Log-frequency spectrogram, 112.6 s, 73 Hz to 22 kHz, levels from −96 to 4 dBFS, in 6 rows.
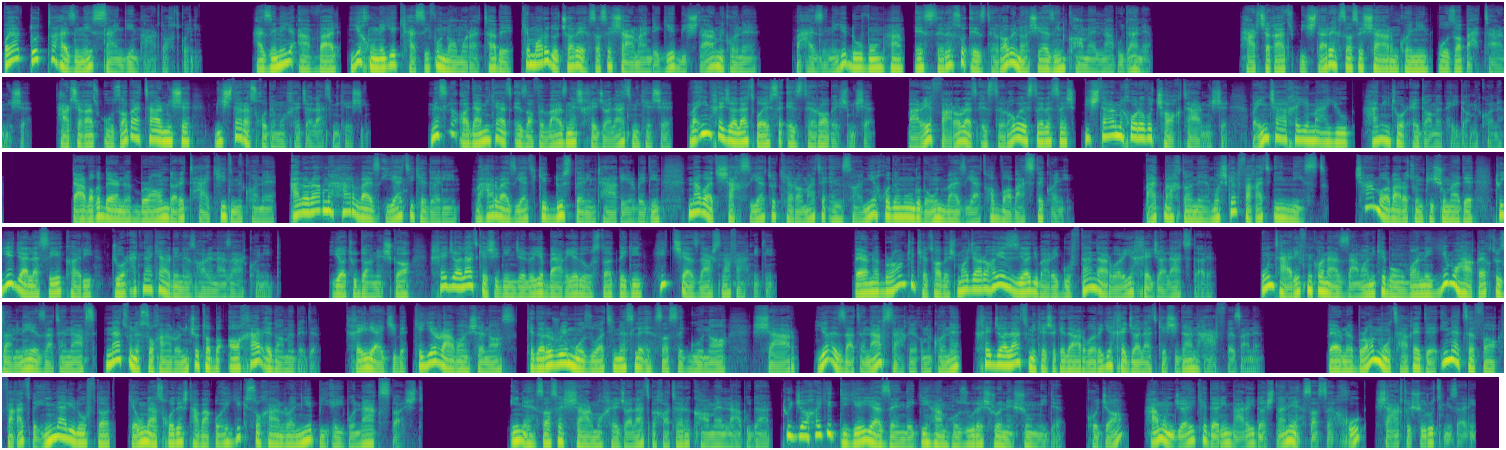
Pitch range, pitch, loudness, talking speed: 90-130 Hz, 105 Hz, -18 LUFS, 140 wpm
